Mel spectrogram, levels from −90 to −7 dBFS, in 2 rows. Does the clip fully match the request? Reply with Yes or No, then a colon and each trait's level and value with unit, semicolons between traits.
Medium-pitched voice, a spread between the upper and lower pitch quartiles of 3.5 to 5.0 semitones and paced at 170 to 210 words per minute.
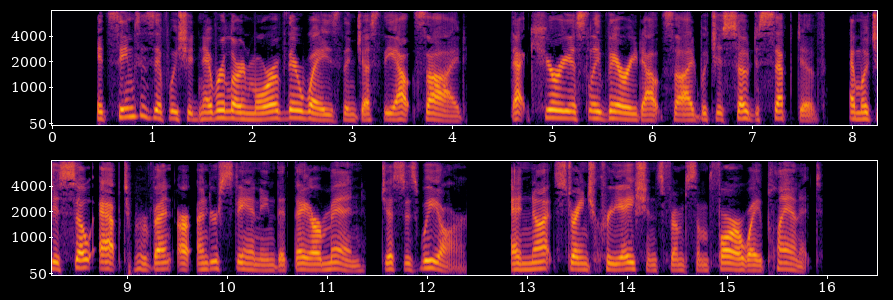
No: medium, 165 Hz; average, 3.0 semitones; average, 180 wpm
